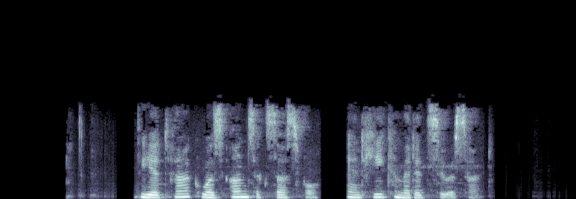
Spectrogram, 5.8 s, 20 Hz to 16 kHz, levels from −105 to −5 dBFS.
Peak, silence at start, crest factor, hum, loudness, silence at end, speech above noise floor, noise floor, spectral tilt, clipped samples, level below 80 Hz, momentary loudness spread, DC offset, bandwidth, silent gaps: -4 dBFS; 1.4 s; 18 dB; none; -19 LUFS; 1 s; 31 dB; -49 dBFS; -4.5 dB/octave; under 0.1%; -60 dBFS; 12 LU; under 0.1%; 8 kHz; 3.22-3.46 s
